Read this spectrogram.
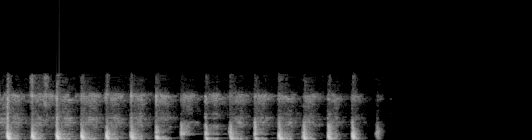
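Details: Needle EMG in the assessment of motor neuron disease: a fibrillation potential converting to a positive sharp wave.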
